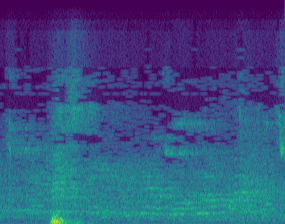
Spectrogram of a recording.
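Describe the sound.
A single basketball bounce on a court during a college game between Dordt and Morningside: one solid low thump, then a steady background wash with faint voices.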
